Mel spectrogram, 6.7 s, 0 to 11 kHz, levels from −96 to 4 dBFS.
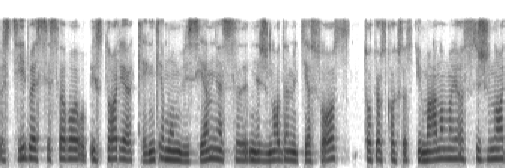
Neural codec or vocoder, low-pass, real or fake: none; 7.2 kHz; real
